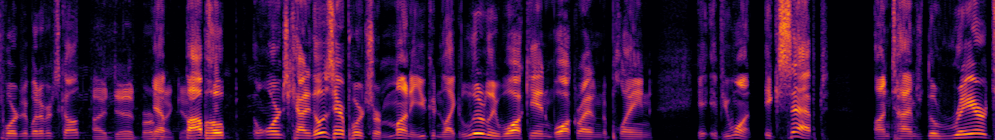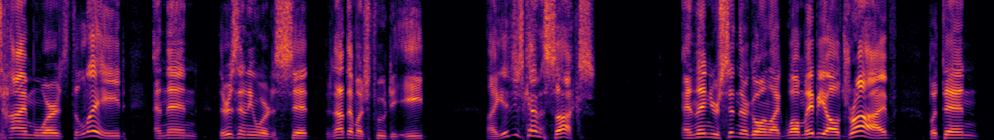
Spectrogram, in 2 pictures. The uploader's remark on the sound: Live at Radio Row at Mandalay Bay in Las Vegas to kick off Super Week.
